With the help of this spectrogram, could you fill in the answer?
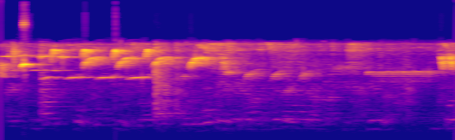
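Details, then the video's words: Belgian canary, a captive-bred bird, singing softer and more broken phrases. High whistled slurs and short trills alternate, with a sustained whistled note near the end and some faint background murmur. "O Canto do Canário Belga"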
